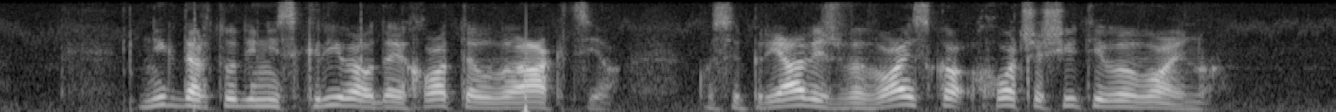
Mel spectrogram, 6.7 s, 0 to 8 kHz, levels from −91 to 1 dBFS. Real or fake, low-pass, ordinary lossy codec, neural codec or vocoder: real; 7.2 kHz; none; none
